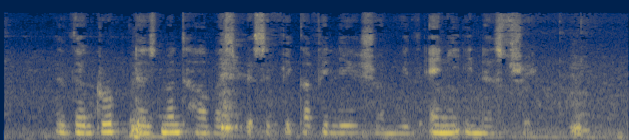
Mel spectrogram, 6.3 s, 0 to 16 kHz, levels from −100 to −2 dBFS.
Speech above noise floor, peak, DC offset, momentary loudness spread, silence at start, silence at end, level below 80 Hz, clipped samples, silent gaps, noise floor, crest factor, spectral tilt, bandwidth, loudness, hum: 25 dB; -10 dBFS; under 0.1%; 14 LU; 0.5 s; 0 s; -56 dBFS; under 0.1%; none; -52 dBFS; 18 dB; -5.5 dB/octave; 11.5 kHz; -27 LUFS; none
